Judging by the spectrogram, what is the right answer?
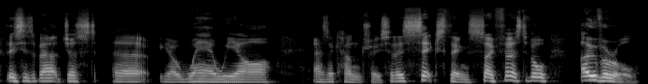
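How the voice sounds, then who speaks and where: A man's voice: medium pitch, moderate pace. A man hosting a podcast, putting questions to a guest in a conversational interviewing style. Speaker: podcast host.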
